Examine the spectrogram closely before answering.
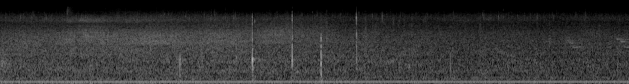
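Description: Steady hiss of rain, with four sharp ticks coming between about two and a half and three and a half seconds in, over a low steady hum.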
